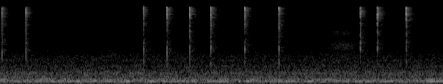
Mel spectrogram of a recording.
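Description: Puregon injection pen's dose knob clicking as it is turned: about a dozen sharp clicks in uneven runs while a 150 dose is dialled up.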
